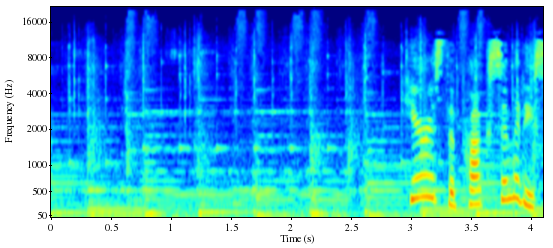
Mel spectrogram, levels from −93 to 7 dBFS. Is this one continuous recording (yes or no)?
no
